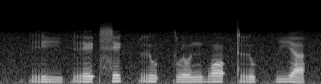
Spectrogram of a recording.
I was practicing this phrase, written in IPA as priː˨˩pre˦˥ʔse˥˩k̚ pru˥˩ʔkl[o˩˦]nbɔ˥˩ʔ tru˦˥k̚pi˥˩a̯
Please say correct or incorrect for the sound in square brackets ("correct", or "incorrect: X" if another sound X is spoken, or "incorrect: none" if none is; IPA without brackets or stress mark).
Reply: incorrect: o˦˥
